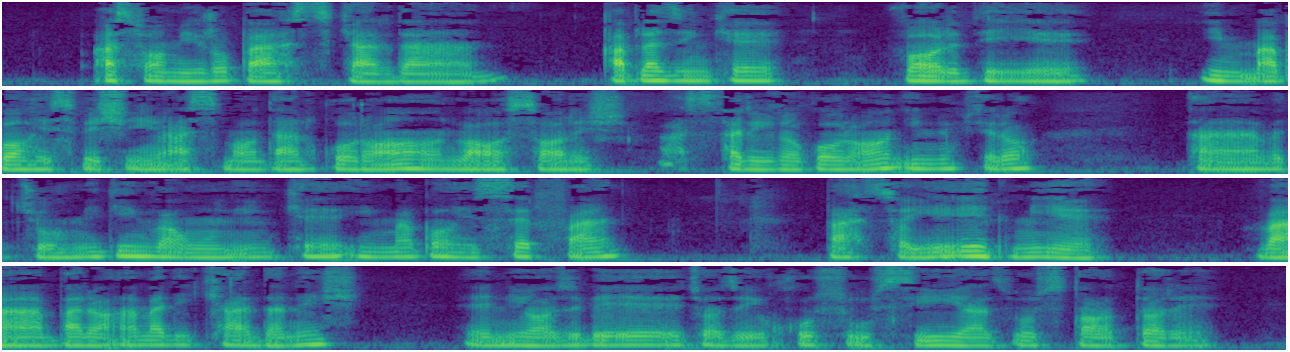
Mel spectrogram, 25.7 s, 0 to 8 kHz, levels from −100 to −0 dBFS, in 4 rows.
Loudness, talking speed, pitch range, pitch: -28 LUFS, 100 wpm, 105-130 Hz, 115 Hz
